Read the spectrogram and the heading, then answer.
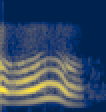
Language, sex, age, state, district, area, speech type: Marathi, female, 30-45, Maharashtra, Washim, rural, conversation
